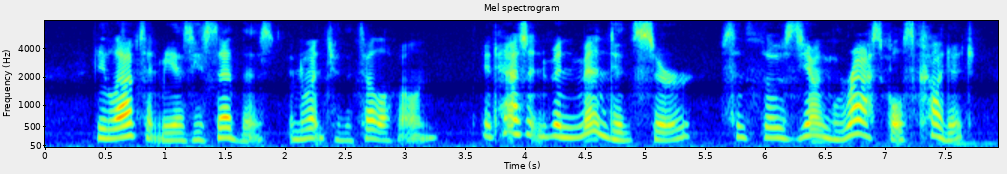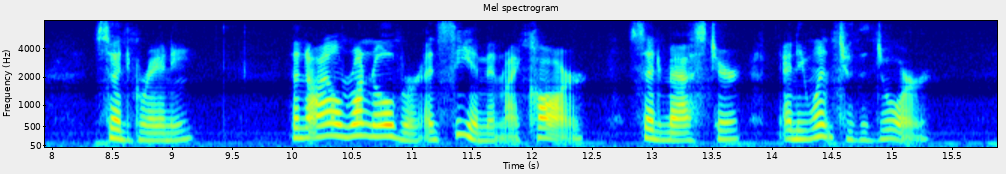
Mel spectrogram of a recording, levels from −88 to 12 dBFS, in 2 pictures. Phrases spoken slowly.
No: average, 165 wpm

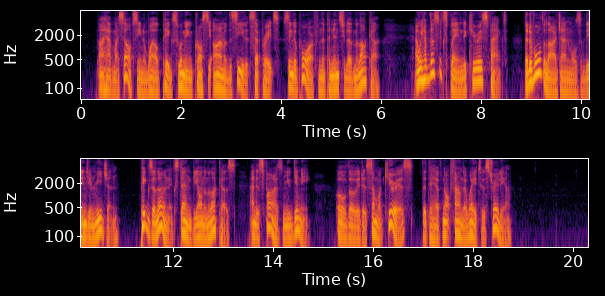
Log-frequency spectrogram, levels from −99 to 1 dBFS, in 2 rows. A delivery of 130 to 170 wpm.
No: average, 195 wpm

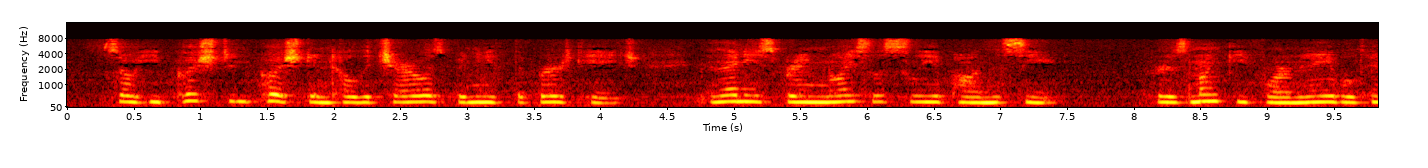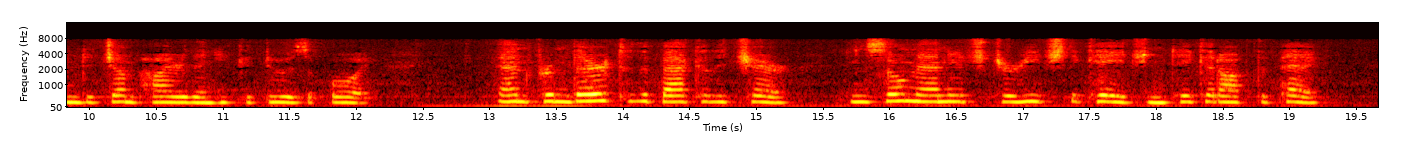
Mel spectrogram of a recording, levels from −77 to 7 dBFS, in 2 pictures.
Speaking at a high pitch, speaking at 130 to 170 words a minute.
No: very high, 255 Hz; average, 180 wpm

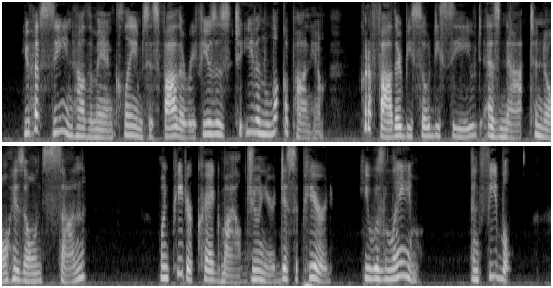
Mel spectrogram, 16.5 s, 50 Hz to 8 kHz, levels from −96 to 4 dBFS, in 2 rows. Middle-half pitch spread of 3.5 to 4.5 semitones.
No: wide, 5.6 semitones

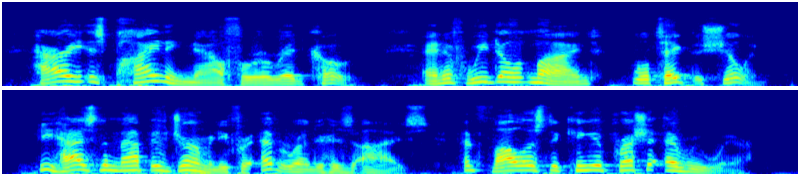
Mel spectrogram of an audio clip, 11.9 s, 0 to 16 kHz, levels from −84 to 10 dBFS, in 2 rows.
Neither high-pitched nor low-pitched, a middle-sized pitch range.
No: medium, 175 Hz; wide, 8.8 semitones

